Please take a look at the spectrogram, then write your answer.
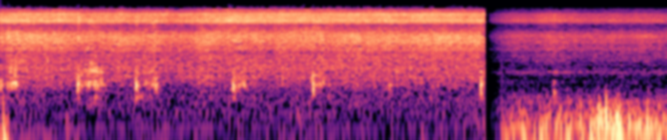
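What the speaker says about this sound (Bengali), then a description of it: "হলুদ লবণ দিয়ে ভালো করে চিংড়ি মাছটা ভেজে নেবো।" Prawns fry with turmeric and salt in a hot pan, giving a steady loud hiss with faint crackles that cuts off abruptly near the end and gives way to a softer, lower sizzle.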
